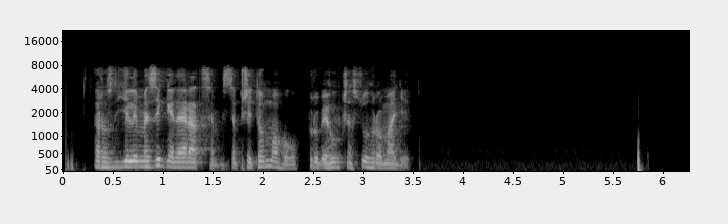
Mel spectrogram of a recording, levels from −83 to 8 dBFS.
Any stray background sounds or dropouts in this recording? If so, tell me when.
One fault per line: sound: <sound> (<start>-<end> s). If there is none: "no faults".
no faults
